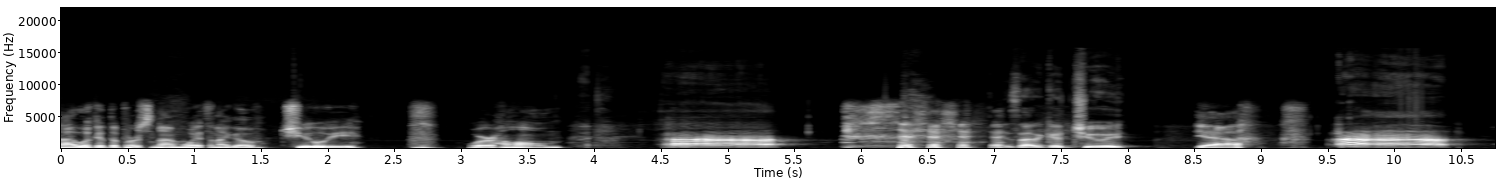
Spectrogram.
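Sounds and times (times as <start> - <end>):
speech: 0.0 - 10.6
Wilhelm scream: 4.5 - 5.6, 9.5 - 10.6
laughter: 5.9 - 7.2.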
